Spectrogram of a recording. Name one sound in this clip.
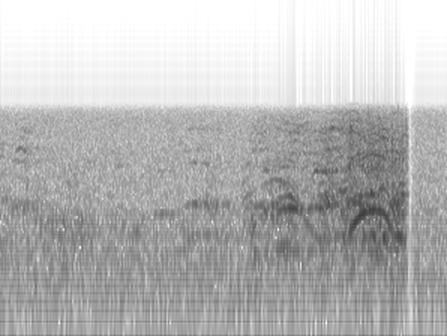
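A crowd of spectators talks and cheers in a large echoing gym, growing louder.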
